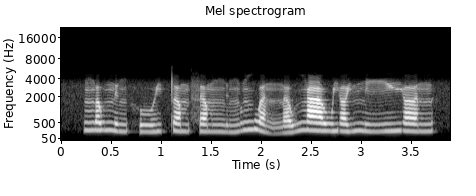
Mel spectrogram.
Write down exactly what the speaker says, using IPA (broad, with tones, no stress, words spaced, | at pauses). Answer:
ŋɐ˥wn̪ɪ˨˧ŋhuː˨˥j t̪ɐ˨msɐ˨m ŋɪ˨˥ŋʊ˥ŋwɐ˨˩n n̪ɐ˨˥wŋaː˧wjɐ˨˧j n̪iː˨˧jɐ˧n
